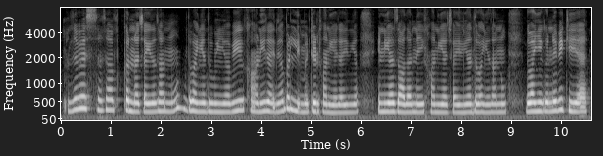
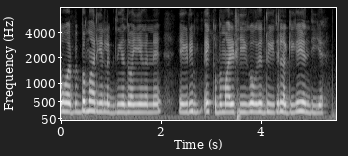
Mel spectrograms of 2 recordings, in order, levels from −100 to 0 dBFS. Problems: background sounds at intervals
